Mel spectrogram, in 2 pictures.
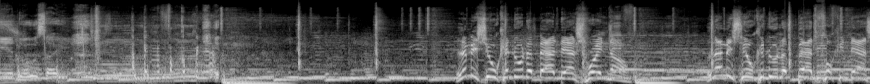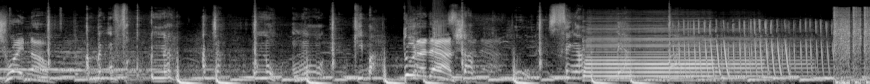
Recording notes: Live audio recording of my set at the Chill Weekend Mint Tea Brunch in Philly on July 8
